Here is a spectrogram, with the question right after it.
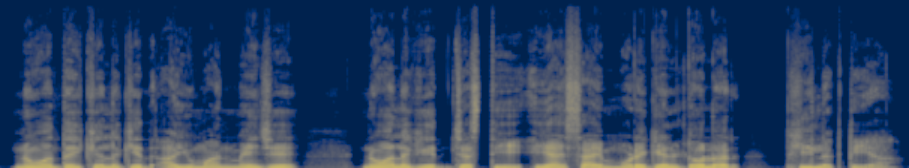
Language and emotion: Santali, neutral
